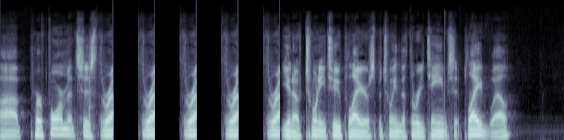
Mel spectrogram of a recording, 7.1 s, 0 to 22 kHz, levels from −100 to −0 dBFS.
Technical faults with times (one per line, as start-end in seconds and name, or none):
1.41-3.49 stutter with silent gaps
